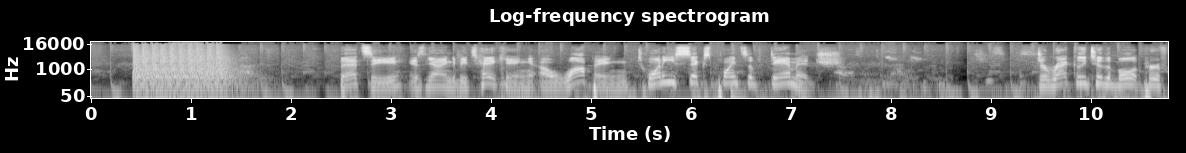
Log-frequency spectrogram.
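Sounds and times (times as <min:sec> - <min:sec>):
gunfire shots at a car: 0:00.4 - 0:01.9
speech: 0:02.5 - 0:07.7, 0:09.0 - 0:10.7.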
